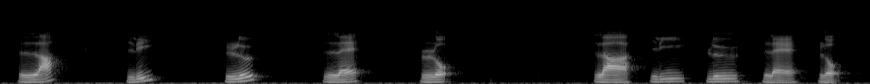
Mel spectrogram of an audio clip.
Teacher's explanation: it's that flicking of the tongue that makes that la sound · in Japanese we don't roll the tongue we we flick the tongue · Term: tongue flick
